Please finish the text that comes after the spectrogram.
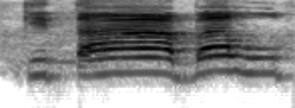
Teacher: تا کو بھی کھینچنا ہے، کھڑی زبر ہے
